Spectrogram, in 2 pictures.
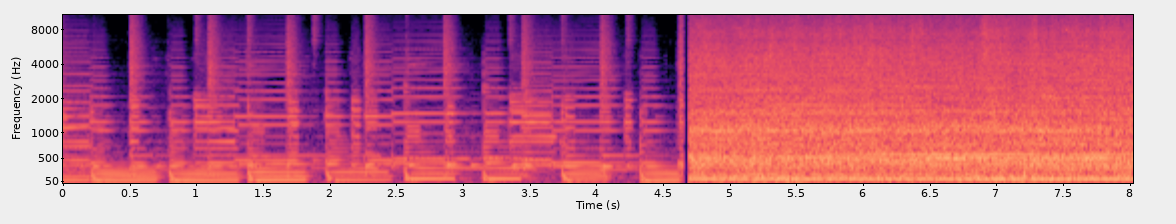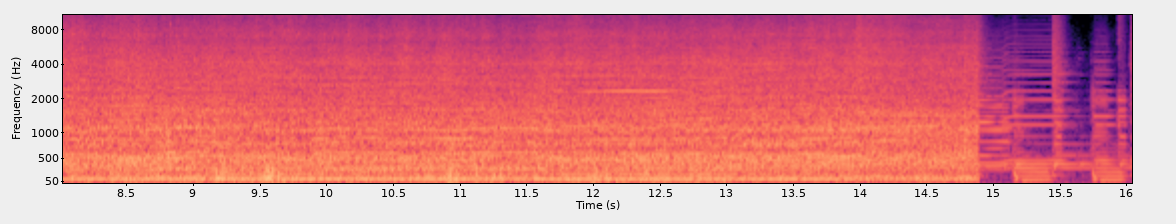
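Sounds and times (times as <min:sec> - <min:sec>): deep hum: 0:04.7 - 0:14.9
excavator engine running: 0:04.7 - 0:14.9.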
